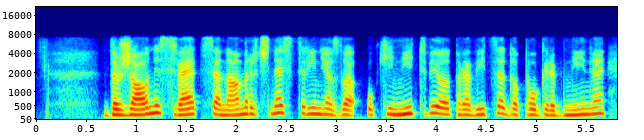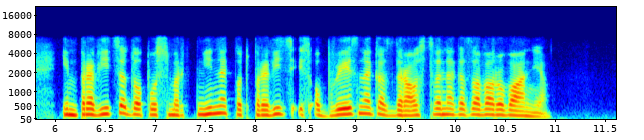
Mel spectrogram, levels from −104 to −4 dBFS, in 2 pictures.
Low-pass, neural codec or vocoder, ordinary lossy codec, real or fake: 7.2 kHz; codec, 16 kHz, 0.8 kbps, ZipCodec; Opus, 32 kbps; fake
